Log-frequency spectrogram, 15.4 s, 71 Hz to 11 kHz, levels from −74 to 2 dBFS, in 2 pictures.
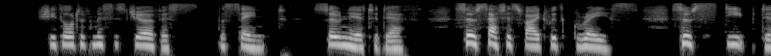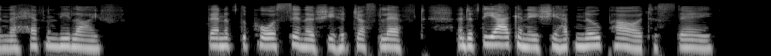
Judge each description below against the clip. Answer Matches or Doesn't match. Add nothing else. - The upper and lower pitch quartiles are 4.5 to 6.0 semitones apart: Doesn't match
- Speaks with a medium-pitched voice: Matches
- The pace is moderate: Matches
